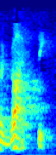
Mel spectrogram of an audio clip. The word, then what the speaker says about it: Tagaste: He was born in a little town in North Africa called Tagaste, T-A-G-A-S-T-E. I believe sometimes they put an H after the first T, but while they don't pronounce it, it isn't really particularly important which way we spell it. T-A-G-A-S-T-E.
